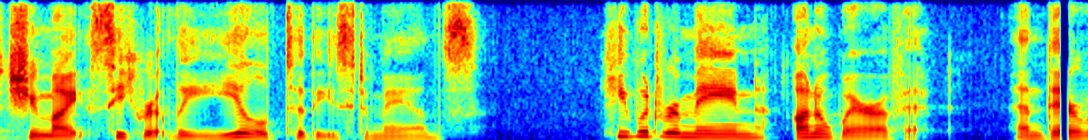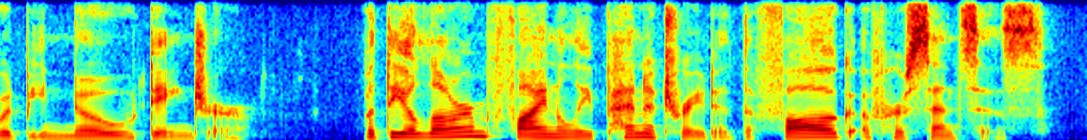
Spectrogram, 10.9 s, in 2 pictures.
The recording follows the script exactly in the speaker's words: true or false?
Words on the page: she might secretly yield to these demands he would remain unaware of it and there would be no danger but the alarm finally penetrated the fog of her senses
true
